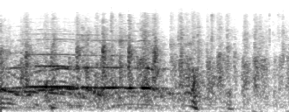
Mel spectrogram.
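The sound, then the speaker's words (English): An audience applauds at a live event, giving steady, dense clapping throughout, with a voice faintly heard under the applause near the start. “go ahead and applaud.”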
